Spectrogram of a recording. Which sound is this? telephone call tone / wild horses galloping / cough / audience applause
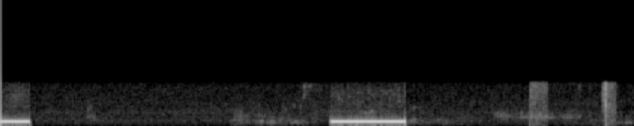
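telephone call tone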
